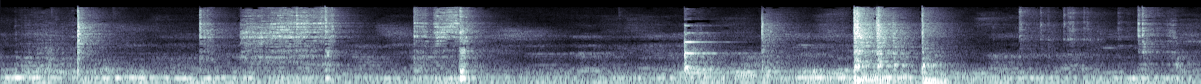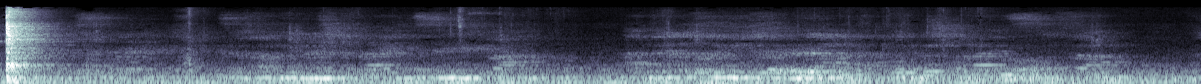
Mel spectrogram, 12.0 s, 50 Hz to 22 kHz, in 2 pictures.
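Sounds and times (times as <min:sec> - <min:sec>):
knife scraping cutting board: 0:00.0 - 0:02.4.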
